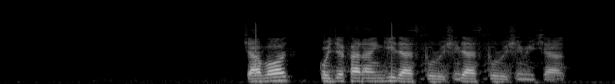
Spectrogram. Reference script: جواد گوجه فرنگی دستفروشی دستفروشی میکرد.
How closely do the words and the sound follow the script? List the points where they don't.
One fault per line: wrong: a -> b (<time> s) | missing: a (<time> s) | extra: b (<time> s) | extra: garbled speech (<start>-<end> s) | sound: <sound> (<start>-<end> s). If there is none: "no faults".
no faults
